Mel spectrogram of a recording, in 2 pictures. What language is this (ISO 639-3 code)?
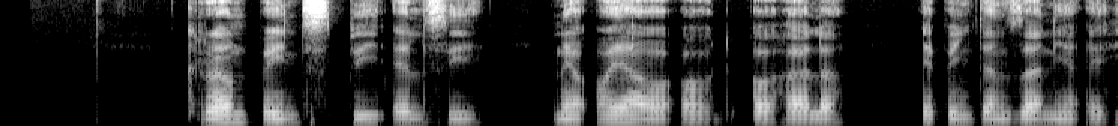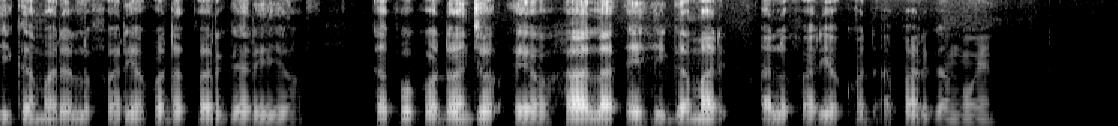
luo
